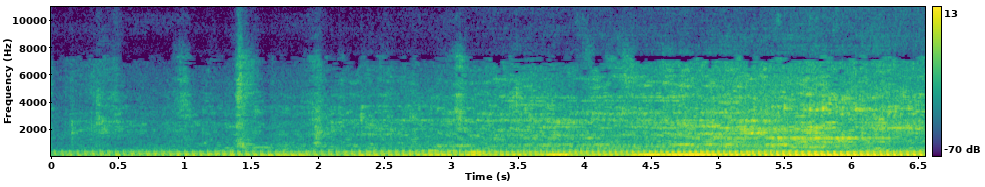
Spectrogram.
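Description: A motor vehicle's engine running close by, a fast, even pulsing that grows louder over the first few seconds and then holds steady.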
